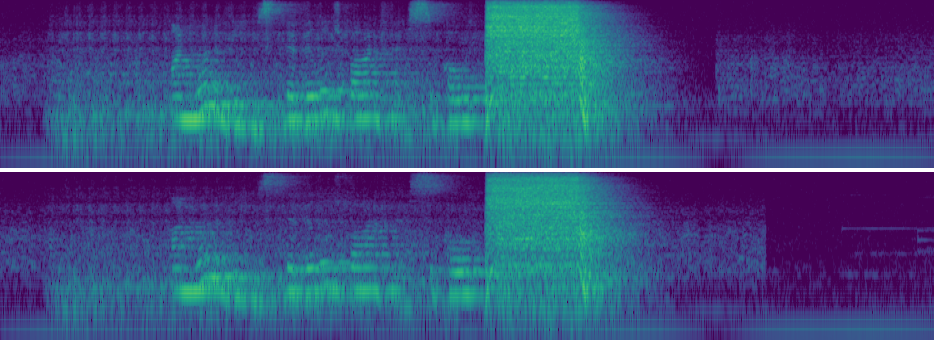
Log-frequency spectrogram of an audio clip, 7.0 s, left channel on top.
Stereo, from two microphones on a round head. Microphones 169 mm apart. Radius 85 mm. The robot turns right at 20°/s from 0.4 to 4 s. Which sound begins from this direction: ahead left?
A woman speaking, at 1.3 s.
